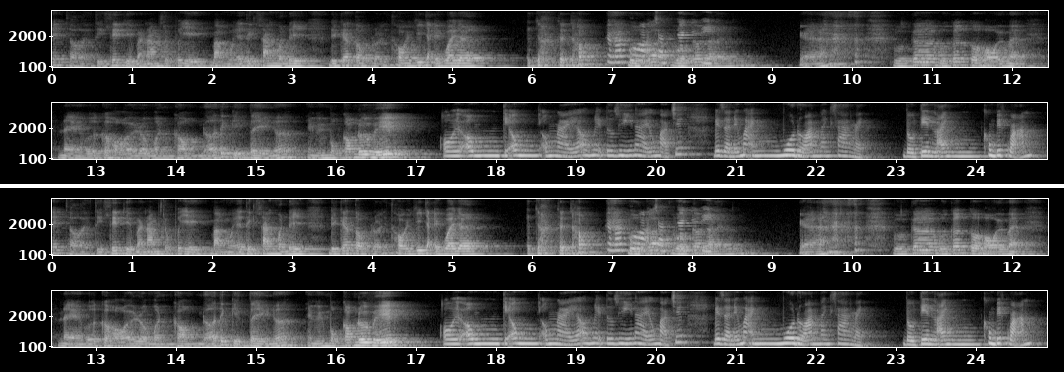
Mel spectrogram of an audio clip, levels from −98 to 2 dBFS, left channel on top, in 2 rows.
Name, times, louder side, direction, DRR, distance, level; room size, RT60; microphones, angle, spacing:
voice 1, 0.0-5.3 5.9-8.7 9.3-16.7, right 1 dB, 35° right, 4 dB, 1.2 m, -30 dB
voice 2, 6.9-8.2 10.8-11.0 17.3-22.6 23.1-24.7, right 1 dB, 5° right, 8 dB, 0.3 m, -27 dB
7.4 x 7.2 x 5.0 m, 0.89 s
head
